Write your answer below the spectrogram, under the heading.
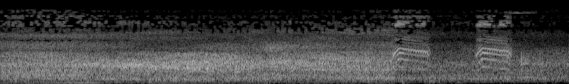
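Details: Territorial raven squabbling with neighbours: after several seconds of loud rushing background noise, two harsh, downward-bending caws follow about a second apart.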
